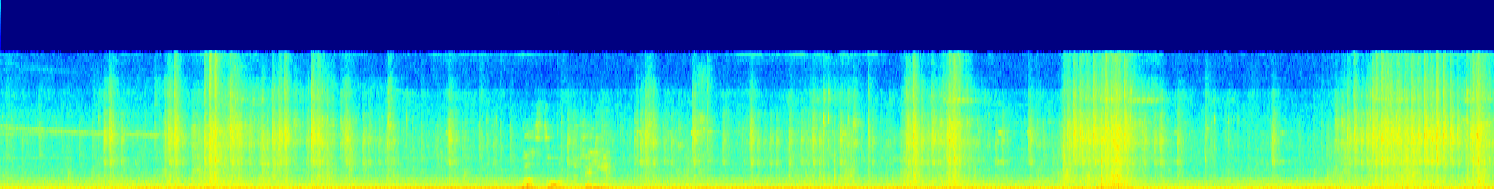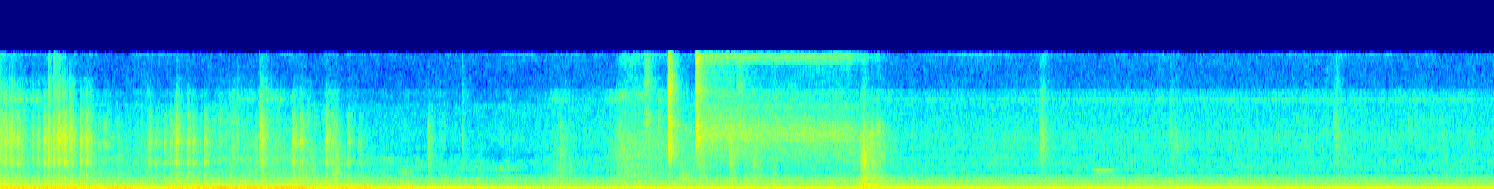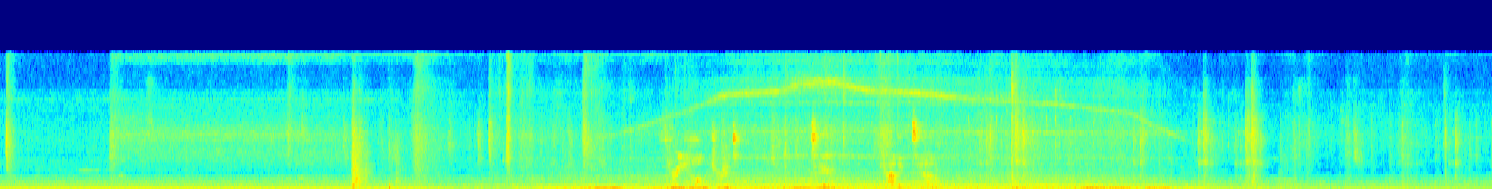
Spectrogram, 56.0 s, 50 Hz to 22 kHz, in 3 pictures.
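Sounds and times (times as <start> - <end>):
bus engine hum: 0.0 - 56.0.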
